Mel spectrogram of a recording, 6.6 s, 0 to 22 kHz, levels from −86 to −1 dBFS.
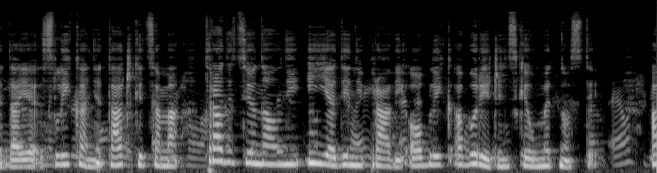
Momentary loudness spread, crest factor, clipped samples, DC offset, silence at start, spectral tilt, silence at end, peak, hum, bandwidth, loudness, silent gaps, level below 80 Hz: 6 LU; 14 dB; under 0.1%; under 0.1%; 0 s; -6.5 dB/octave; 0 s; -10 dBFS; none; 16 kHz; -26 LUFS; none; -54 dBFS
